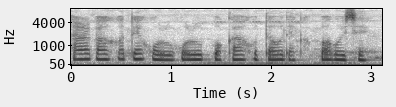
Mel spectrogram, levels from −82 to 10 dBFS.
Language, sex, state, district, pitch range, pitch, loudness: Assamese, female, Assam, Sonitpur, 215-240 Hz, 225 Hz, -16 LUFS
